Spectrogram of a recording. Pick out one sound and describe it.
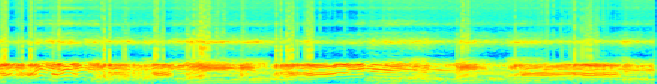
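Stones and branches knock against a dirt bike as it bounces over rough ground.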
